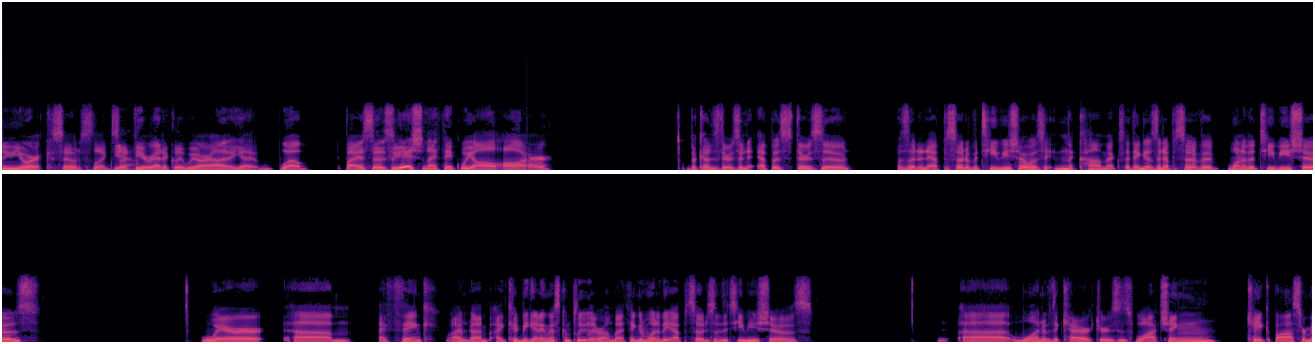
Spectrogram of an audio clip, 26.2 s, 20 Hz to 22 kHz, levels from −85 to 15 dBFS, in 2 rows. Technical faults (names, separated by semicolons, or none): short concealed packet loss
